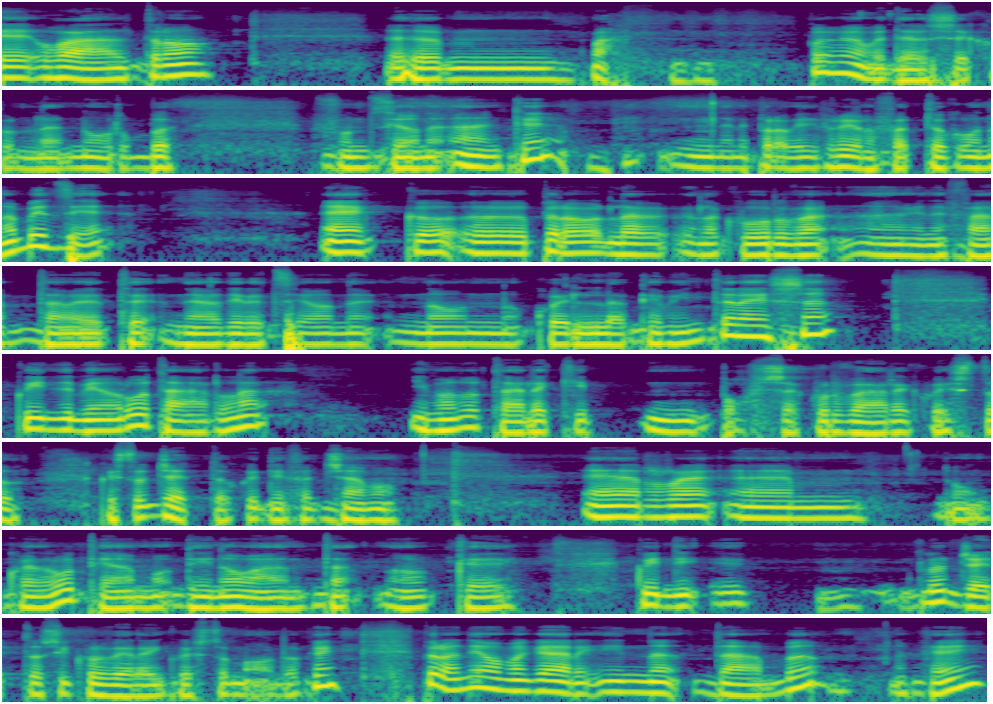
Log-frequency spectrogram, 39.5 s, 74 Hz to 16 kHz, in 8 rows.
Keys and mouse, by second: 10.4 z, 30.1 r, 37.0 Tab.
